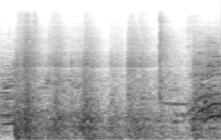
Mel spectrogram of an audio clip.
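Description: Several sharp thuds of pro wrestlers' blows and bodies landing in the ring, with crowd voices underneath.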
